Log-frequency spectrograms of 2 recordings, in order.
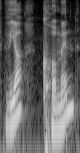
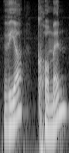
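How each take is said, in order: Both takes have the same delivery.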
